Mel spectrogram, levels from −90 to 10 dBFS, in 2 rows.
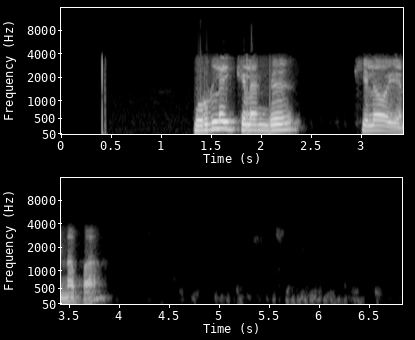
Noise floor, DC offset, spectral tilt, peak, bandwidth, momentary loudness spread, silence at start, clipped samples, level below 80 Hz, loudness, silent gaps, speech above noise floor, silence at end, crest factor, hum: under -90 dBFS; under 0.1%; -11 dB/octave; 0 dBFS; 3.9 kHz; 12 LU; 1.35 s; under 0.1%; -54 dBFS; -13 LUFS; none; over 78 dB; 3.05 s; 18 dB; none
